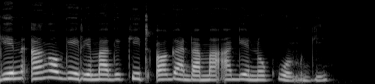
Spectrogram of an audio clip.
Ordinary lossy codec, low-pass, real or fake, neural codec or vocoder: none; none; real; none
